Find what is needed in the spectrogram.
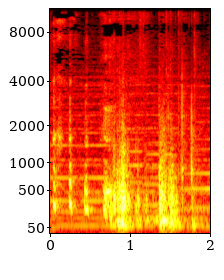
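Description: A few dull knocks of heavy broken epoxy resin slab pieces being shifted and set down on a wooden workbench, over background music.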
